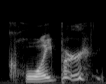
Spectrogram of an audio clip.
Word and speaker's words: Kuiper: SpaceX program is doing it, and the Amazon's Project Kuiper, Kuiper, uh, Kuiper, Kuiper they're is how you heavy, pronounce it.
